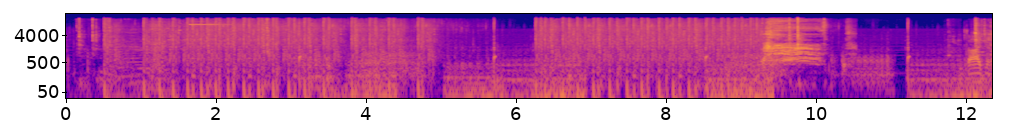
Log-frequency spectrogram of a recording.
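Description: Rapid gunfire bursts in the video game Devious Licks, loud and dense for most of the stretch with brief gaps, layered with game music and effects.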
